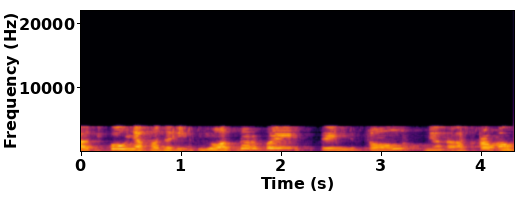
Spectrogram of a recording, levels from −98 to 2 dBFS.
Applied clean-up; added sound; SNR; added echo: neural mask model DeepFilterNet 3.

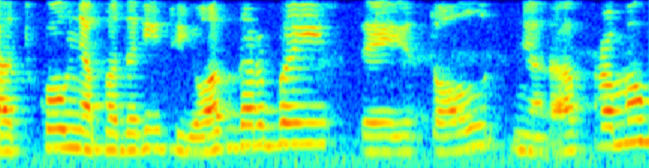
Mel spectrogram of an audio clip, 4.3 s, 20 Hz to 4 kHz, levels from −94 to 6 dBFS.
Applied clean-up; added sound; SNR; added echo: none; none; none; none.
